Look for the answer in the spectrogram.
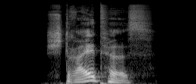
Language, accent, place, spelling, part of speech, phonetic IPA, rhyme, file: German, Germany, Berlin, Streites, noun, [ˈʃtʁaɪ̯təs], -aɪ̯təs, De-Streites.ogg
- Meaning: genitive singular of Streit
